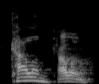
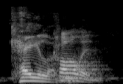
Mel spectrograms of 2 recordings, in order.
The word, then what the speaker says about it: Callum: Callum. Or as Americans say, Caleb. Callum. I would not call him Caleb. Ridiculous. Please get it correct.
